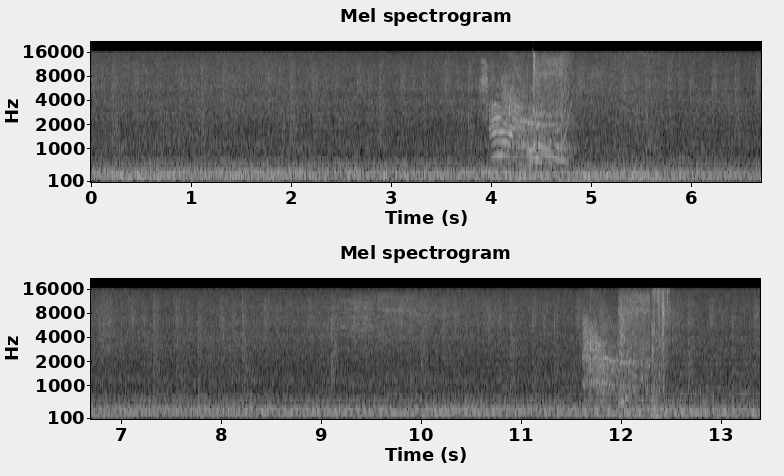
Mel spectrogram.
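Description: A small kart engine hums steadily.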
